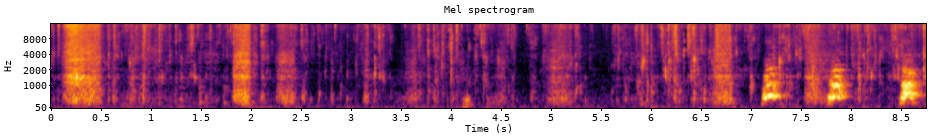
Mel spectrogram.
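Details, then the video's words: Piglet eating slop: steady wet slurping, smacking and dripping noises throughout, then three short, sharp barking grunts in the final two seconds, spaced under a second apart. "Piglet is eating and barking."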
